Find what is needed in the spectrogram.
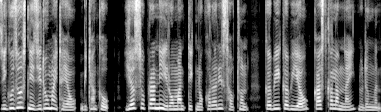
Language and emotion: Bodo, neutral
